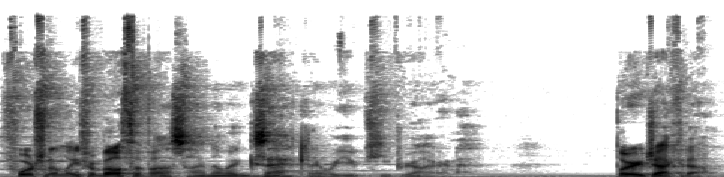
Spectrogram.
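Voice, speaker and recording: A man's voice: mid-range voice, sing-song, quick pace, vocal fry. Man acting a menacing, sardonic mercenary over music. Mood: taunting. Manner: taunting, sardonic, swearing, drops to whispers. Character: menacing, smirking male mercenary ex-bodyguard holding someone at gunpoint. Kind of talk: dramatic audio roleplay spoken to the listener.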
